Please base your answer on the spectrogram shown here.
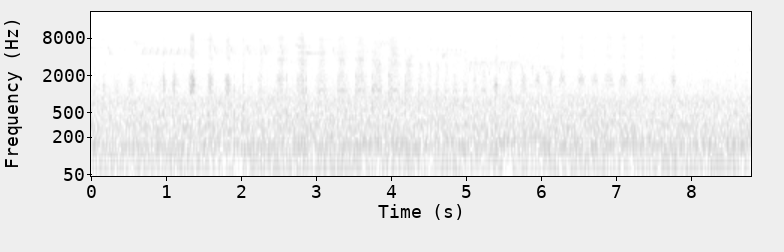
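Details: Green woodpecker at a nest in Dorset woodland, giving a steady series of short, grating pulses roughly two per second that fade toward the end, while a thin high whistle from another bird sounds early on.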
